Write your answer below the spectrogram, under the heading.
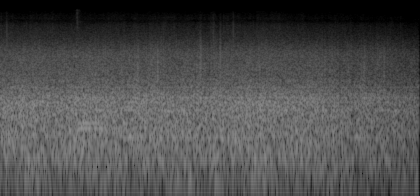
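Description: Steady background hiss of an open recording microphone, with no other sound, starting to fade out near the end.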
